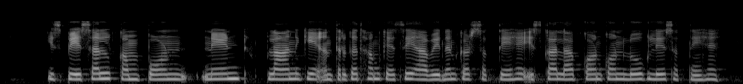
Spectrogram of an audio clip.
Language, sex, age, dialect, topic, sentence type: Hindi, female, 31-35, Garhwali, banking, question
